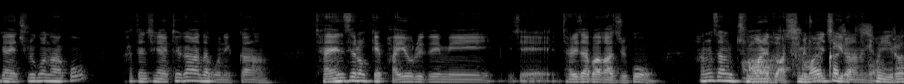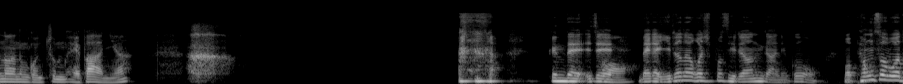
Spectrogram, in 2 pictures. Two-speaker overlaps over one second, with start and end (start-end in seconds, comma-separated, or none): 7.4-9.0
